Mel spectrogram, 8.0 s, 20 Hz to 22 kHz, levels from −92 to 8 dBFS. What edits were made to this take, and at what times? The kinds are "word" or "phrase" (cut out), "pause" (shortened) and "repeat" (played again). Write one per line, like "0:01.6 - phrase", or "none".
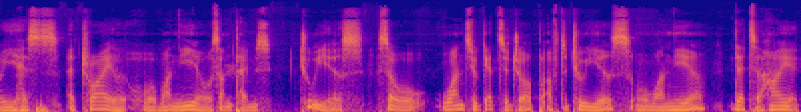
none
